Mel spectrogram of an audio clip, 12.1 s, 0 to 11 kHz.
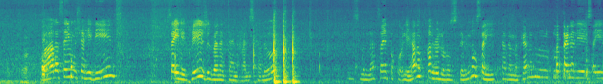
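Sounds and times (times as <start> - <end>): wooden spoon knocking on pan: 4.9 - 6.5, 11.1 - 12.0.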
